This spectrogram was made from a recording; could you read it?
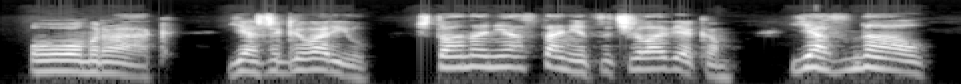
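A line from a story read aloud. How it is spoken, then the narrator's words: Shout. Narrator (Russian): крикнул кто-то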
